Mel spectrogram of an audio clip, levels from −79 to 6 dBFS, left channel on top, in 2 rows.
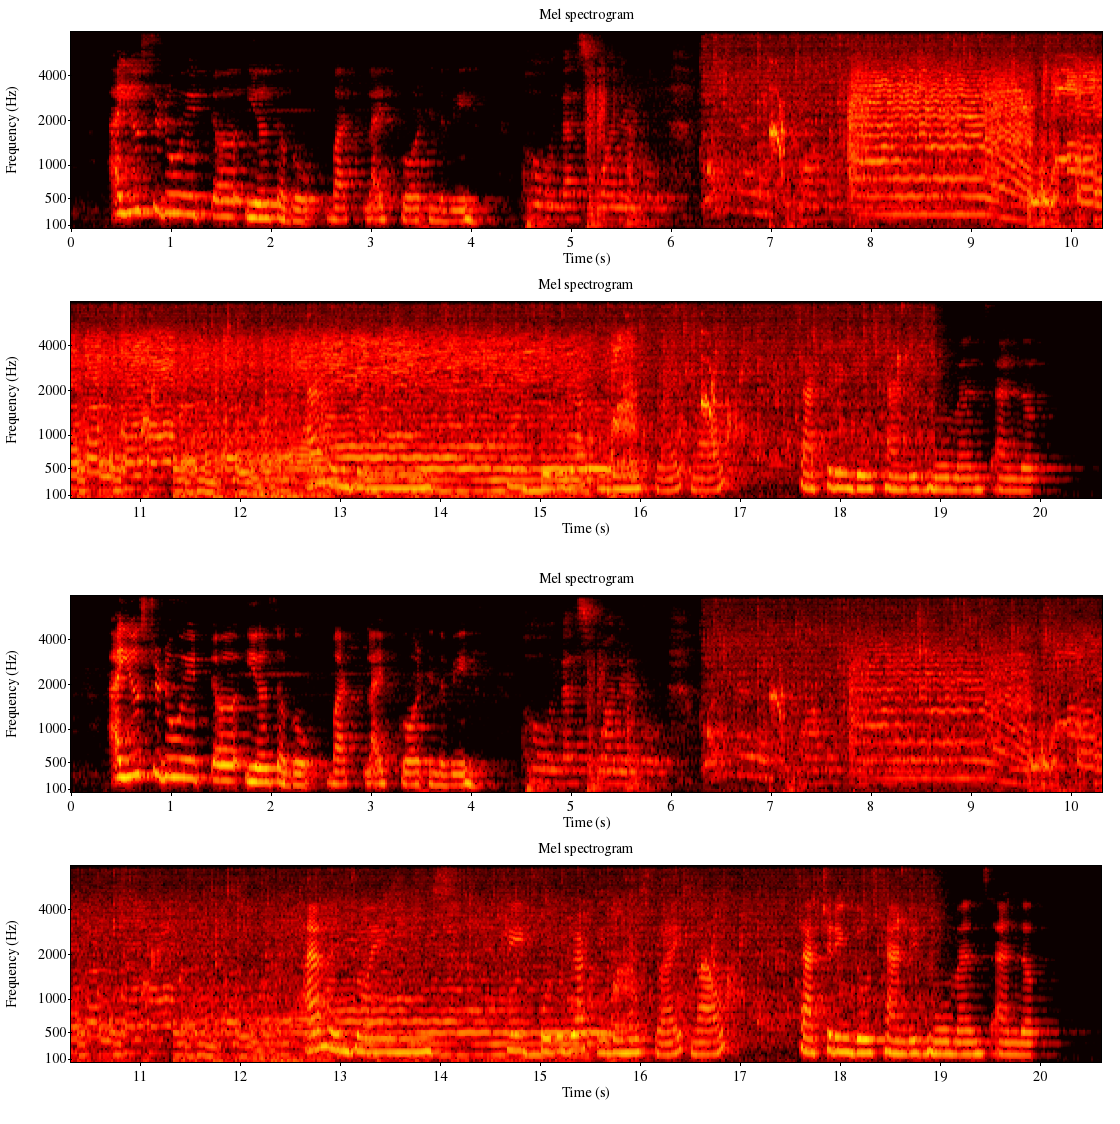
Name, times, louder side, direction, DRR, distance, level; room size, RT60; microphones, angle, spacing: voice 1, 0.4-4.1 12.6-14.2 14.6-16.9 17.3-19.9, right 3 dB, 75° right, 9 dB, 0.7 m, -29 dB
voice 2, 4.5-10.6, right 1 dB, 30° right, 0 dB, 6.0 m, -44 dB
sound 1, 5.2-5.4 7.0-7.4 7.8-16.1 16.5-16.9, left 7 dB, 80° left, 0.4 m, -30 dB
sound 2, 6.3-18.9, left 3 dB, 15° left, 2.4 m, -42 dB
13.5 x 11.5 x 6.2 m, 0.88 s
head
